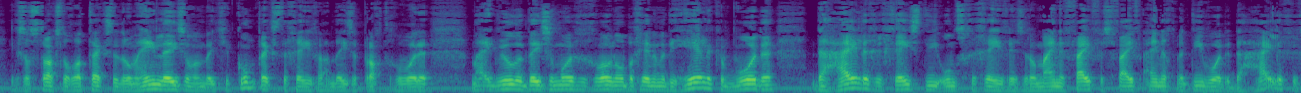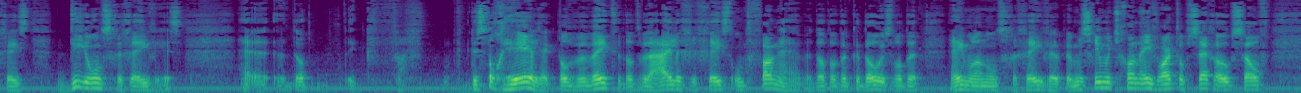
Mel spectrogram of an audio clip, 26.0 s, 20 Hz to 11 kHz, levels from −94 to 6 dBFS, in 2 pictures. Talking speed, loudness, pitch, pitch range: 210 wpm, -26 LUFS, 110 Hz, 100-130 Hz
